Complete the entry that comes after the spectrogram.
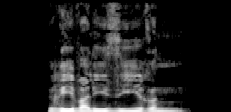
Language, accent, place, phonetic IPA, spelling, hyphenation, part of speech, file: German, Germany, Berlin, [ʁivaːliˈziːʁən], rivalisieren, ri‧va‧li‧sie‧ren, verb, De-rivalisieren.ogg
- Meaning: to rival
